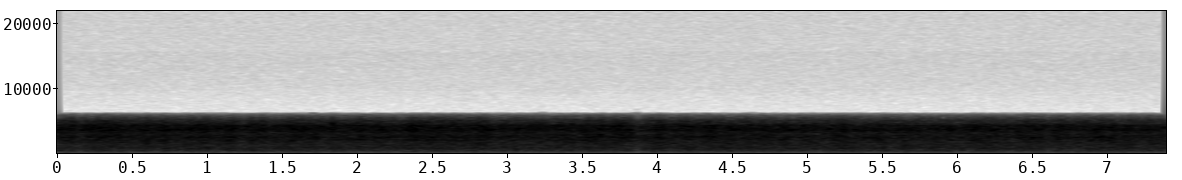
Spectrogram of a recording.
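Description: Steady, even rushing noise with a low hum beneath it, unchanging throughout; no distinct train passing or engine rev stands out.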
